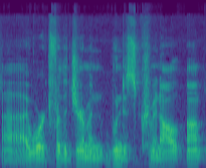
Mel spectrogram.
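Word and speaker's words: Bundeskriminalamt: conferences and seminars I worked for the German bundus criminal um spell it b u n d e s k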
